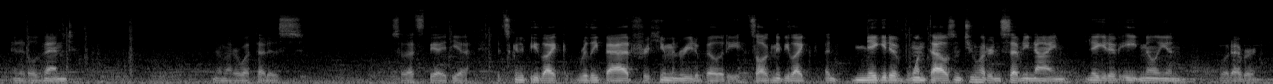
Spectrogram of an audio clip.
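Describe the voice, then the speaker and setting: A man with a very deep, low pitch and vocal fry speaks at a fairly quick pace in a relaxed tone. Long pauses come often, and his pitch varies in an ordinary way. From California. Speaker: video game streamer. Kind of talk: casual live-stream chat and gameplay commentary.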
